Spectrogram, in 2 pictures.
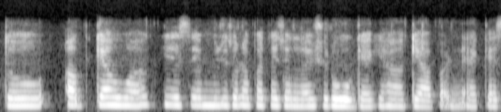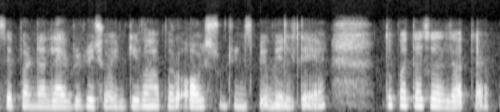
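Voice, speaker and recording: Woman, 30s, earnest personal testimony, very dark mellow tone, muffled recording. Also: mid-range voice, little pitch movement, moderate pace, creaky. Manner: earnest, mixes English words into her talk. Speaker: satsang devotee sharing a blessing. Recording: dull lo-fi recording.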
